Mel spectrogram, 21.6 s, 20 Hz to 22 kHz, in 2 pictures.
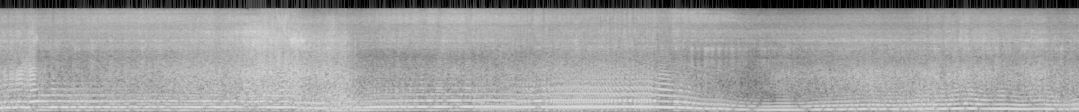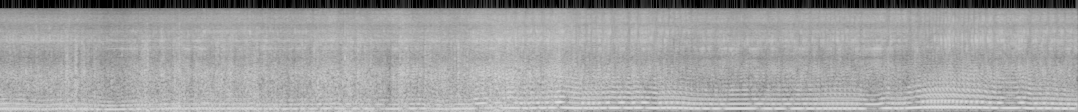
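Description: Hexacopter's six LD-Power MT3110 780 KV brushless motors spinning 10x4.5 propellers, a loud steady buzzing hum heard close from the camera on the frame. Its pitch falls and rises again about seven to eight seconds in, and wavers near the end as the motor speed changes.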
